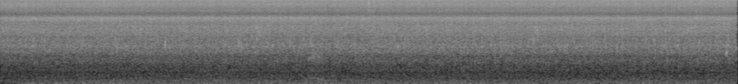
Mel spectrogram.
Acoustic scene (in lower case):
park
